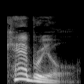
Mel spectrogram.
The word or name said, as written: cabriole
